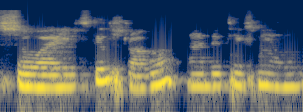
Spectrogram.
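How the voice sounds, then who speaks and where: A woman speaks at a fairly low pitch with a dark, mellow tone. Her voice is somewhat breathy, and her intonation is fairly even. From Mexico City. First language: Spanish. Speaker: author. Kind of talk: speech at a reading. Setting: live event with audience. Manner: hesitant, many fillers.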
